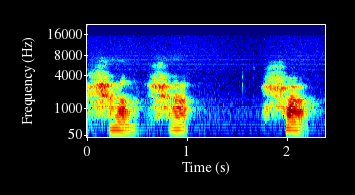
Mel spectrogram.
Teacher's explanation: ہا جو ہے وہ حلق کے درمیان سے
